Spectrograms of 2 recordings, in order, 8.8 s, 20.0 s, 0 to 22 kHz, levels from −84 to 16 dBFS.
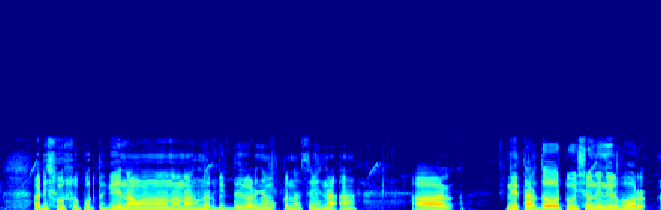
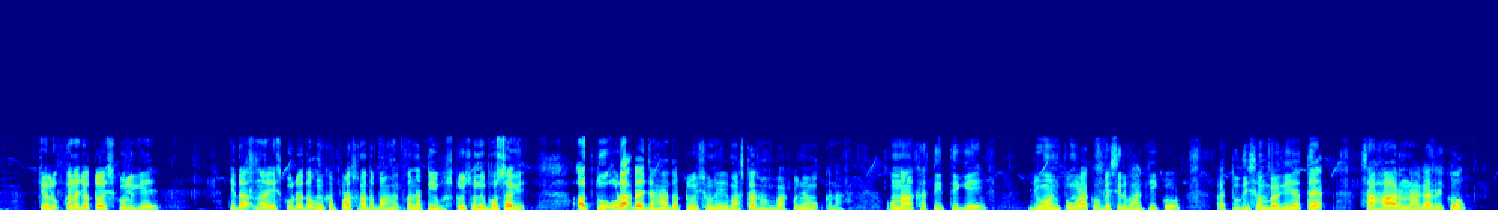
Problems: none marked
